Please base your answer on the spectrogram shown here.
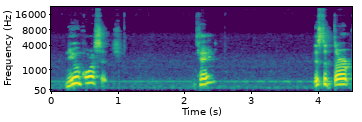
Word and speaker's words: Gorsuch: Neil Gorsuch.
